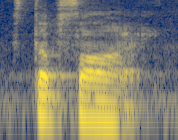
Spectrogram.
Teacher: the next word beginning with consonant, we don't release the stop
